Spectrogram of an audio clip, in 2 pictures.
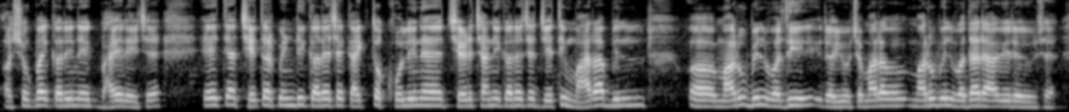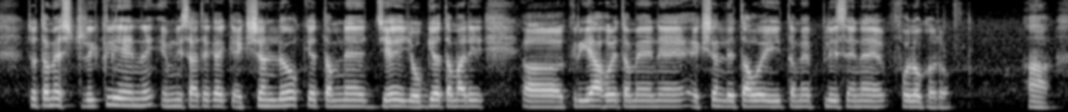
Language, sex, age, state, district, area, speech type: Gujarati, male, 18-30, Gujarat, Surat, urban, spontaneous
